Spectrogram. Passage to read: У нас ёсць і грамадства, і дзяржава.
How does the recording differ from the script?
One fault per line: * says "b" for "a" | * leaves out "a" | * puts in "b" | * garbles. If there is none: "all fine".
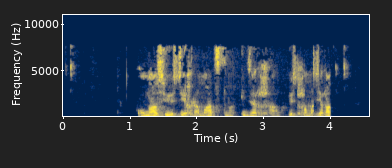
* garbles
